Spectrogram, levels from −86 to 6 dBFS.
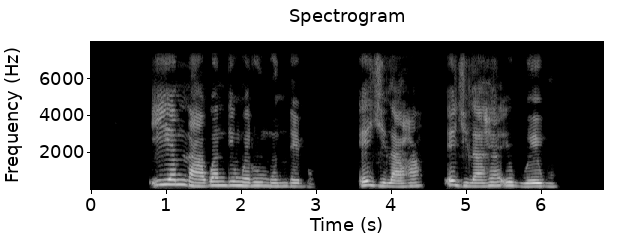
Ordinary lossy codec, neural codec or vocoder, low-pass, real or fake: none; vocoder, 22.05 kHz, 80 mel bands, Vocos; 7.2 kHz; fake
